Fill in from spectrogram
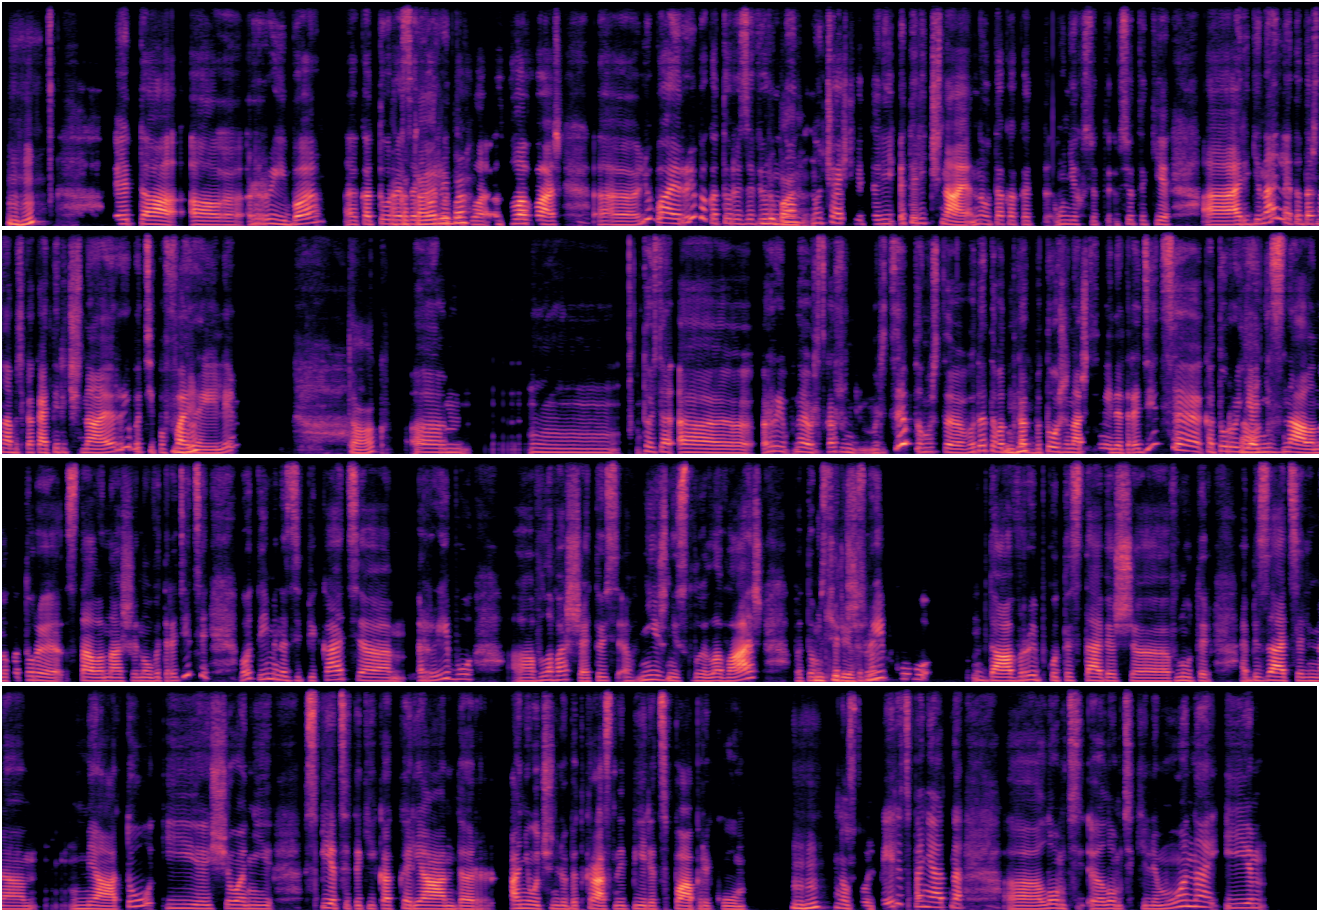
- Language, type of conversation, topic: Russian, podcast, Какая семейная традиция для вас особенно важна и почему?
- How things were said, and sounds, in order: tapping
